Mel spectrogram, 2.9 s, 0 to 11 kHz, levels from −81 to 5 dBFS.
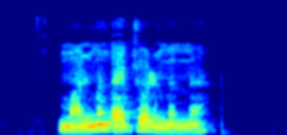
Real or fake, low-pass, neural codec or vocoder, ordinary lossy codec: real; 7.2 kHz; none; AAC, 32 kbps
